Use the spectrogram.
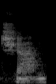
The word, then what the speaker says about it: Can: And yes, it is pronounced Can because he's of Turkish descent.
